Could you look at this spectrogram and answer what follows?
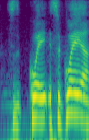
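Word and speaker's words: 圭: 因为这个字第一个字我不认识，我不知道怎么念呢，是归啊，OK 啊，归必不离犹大，杖必不离他两脚之间，只等到 OK，那西罗来到，万民都必归顺。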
